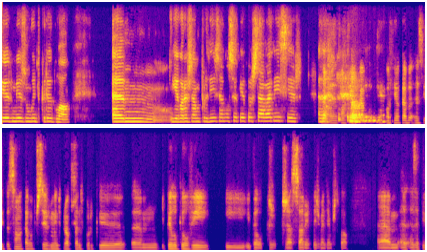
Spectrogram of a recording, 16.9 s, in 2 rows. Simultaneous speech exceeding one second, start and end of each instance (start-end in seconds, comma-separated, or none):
6.4-7.8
